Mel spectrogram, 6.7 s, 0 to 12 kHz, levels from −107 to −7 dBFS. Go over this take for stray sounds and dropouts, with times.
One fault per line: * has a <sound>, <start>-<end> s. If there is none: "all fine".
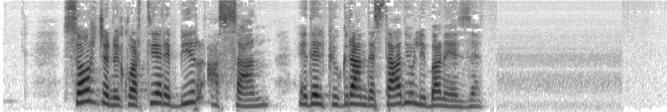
all fine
